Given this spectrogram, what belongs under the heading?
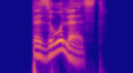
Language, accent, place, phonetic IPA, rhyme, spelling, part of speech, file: German, Germany, Berlin, [bəˈzoːləst], -oːləst, besohlest, verb, De-besohlest.ogg
- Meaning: second-person singular subjunctive I of besohlen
